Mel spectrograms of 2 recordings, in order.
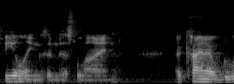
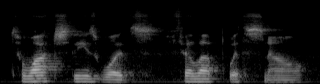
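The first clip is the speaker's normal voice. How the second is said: unhurried, reflective, tranquil, slow and calm tone; 3 dB quieter than usual. Reading a poem line aloud to show its mood: peaceful, thoughtful reading. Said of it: "And then peaceful".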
